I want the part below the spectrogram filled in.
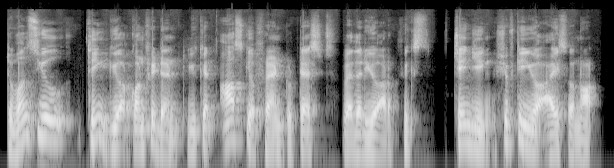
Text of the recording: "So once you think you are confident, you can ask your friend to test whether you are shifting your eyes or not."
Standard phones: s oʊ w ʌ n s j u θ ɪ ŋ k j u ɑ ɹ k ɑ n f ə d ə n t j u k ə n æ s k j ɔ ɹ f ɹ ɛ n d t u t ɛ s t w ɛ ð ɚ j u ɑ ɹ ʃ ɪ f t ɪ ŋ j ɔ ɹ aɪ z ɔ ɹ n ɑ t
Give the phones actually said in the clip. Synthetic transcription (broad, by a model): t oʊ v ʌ n s j u t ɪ ŋ k j u ɑ ɹ k ɑ n f ə d ə n t j u k ə n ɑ s k j ɔ ɹ f ɹ ɛ n d t u t ɛ s t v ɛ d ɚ j u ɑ ɹ ʃ ɪ f t ɪ ŋ j ɔ ɹ aɪ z ɔ ɹ n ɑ t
